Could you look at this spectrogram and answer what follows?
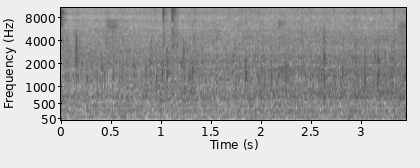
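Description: Water at a rolling boil in a pot for spaghetti noodles, a steady, faint bubbling and pattering hiss that carries on unbroken with no voices.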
